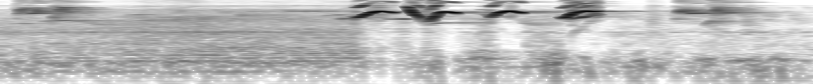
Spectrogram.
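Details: Sharp, clear oriental magpie-robin song used to rouse lazy birds: after a hushed start, four high looping whistled notes come in quick succession, followed by a softer faint chirp and a final short note.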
